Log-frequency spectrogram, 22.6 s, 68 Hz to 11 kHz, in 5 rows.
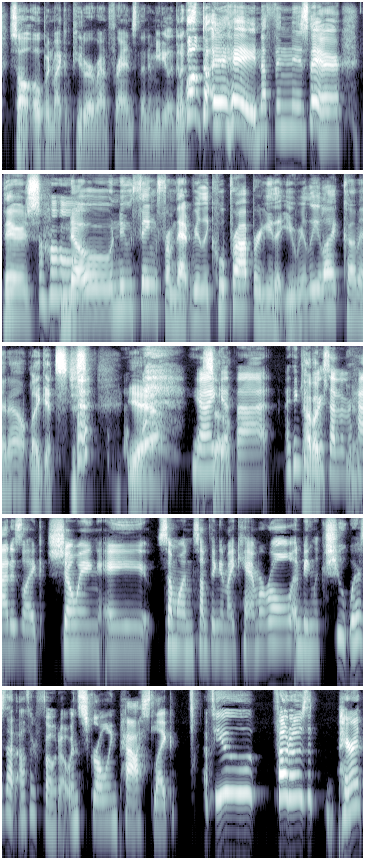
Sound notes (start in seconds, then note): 9.8 laughing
